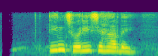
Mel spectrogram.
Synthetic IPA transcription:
t̪int͡sʰoɾiseɦãrd̪ʌj

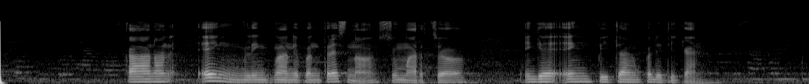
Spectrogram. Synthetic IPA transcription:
kaːnan | ʔɪŋliŋɡuŋanepənt̪ɾɪsnɔsumard̥ʒ̥ɔ | ʔiŋɡeʔɪŋb̥i̤ɖ̪̥a̤ŋpəndid̪̥ika̰n

